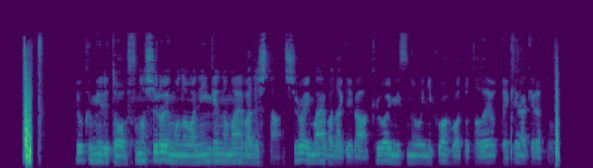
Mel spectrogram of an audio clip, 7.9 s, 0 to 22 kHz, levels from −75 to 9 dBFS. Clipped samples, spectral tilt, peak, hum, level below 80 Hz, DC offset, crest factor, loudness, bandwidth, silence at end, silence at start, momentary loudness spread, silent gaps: under 0.1%; -4.5 dB/octave; 0 dBFS; none; -56 dBFS; under 0.1%; 26 dB; -26 LUFS; 11 kHz; 0.45 s; 0.3 s; 13 LU; none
